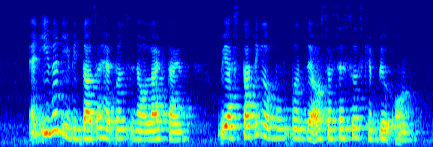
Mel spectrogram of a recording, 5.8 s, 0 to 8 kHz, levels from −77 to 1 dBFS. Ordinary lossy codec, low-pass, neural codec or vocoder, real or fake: MP3, 64 kbps; 7.2 kHz; none; real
